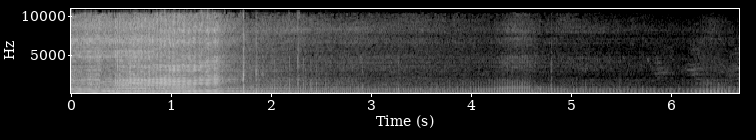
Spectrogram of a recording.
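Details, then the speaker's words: 2003 Kawasaki Ninja 500R twin in a mini bike, dual carbs, warmed up on a test ride (second gear, about 40 mph): hard revving, then sharp exhaust pops and crackles on roll-off; backfiring, owner suspects lean mid-range, may recenter the needle. "Needs a little bit of tweaking. Still tune the carbs a bit more. As you saw, it's backfiring. I think it's running a bit lean in the mid-range."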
